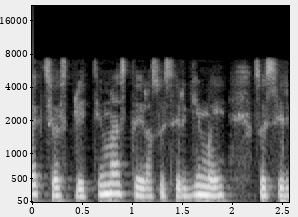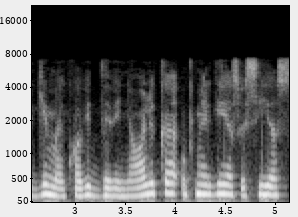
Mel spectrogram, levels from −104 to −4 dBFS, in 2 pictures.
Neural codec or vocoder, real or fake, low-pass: none; real; 7.2 kHz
